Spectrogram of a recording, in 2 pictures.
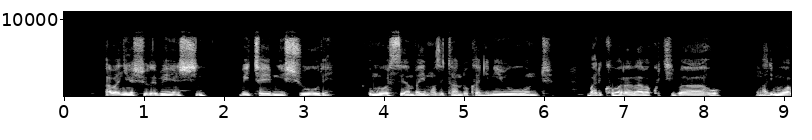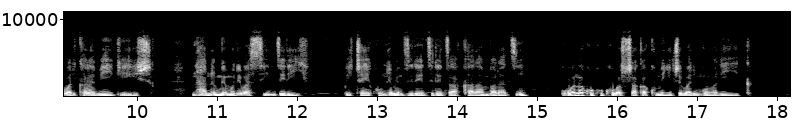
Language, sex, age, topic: Rundi, male, 25-35, education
